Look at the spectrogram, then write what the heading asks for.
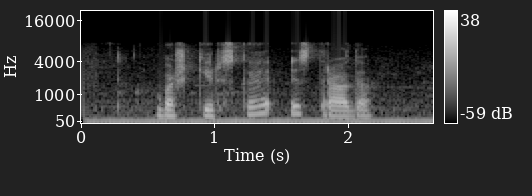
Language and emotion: Russian, neutral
